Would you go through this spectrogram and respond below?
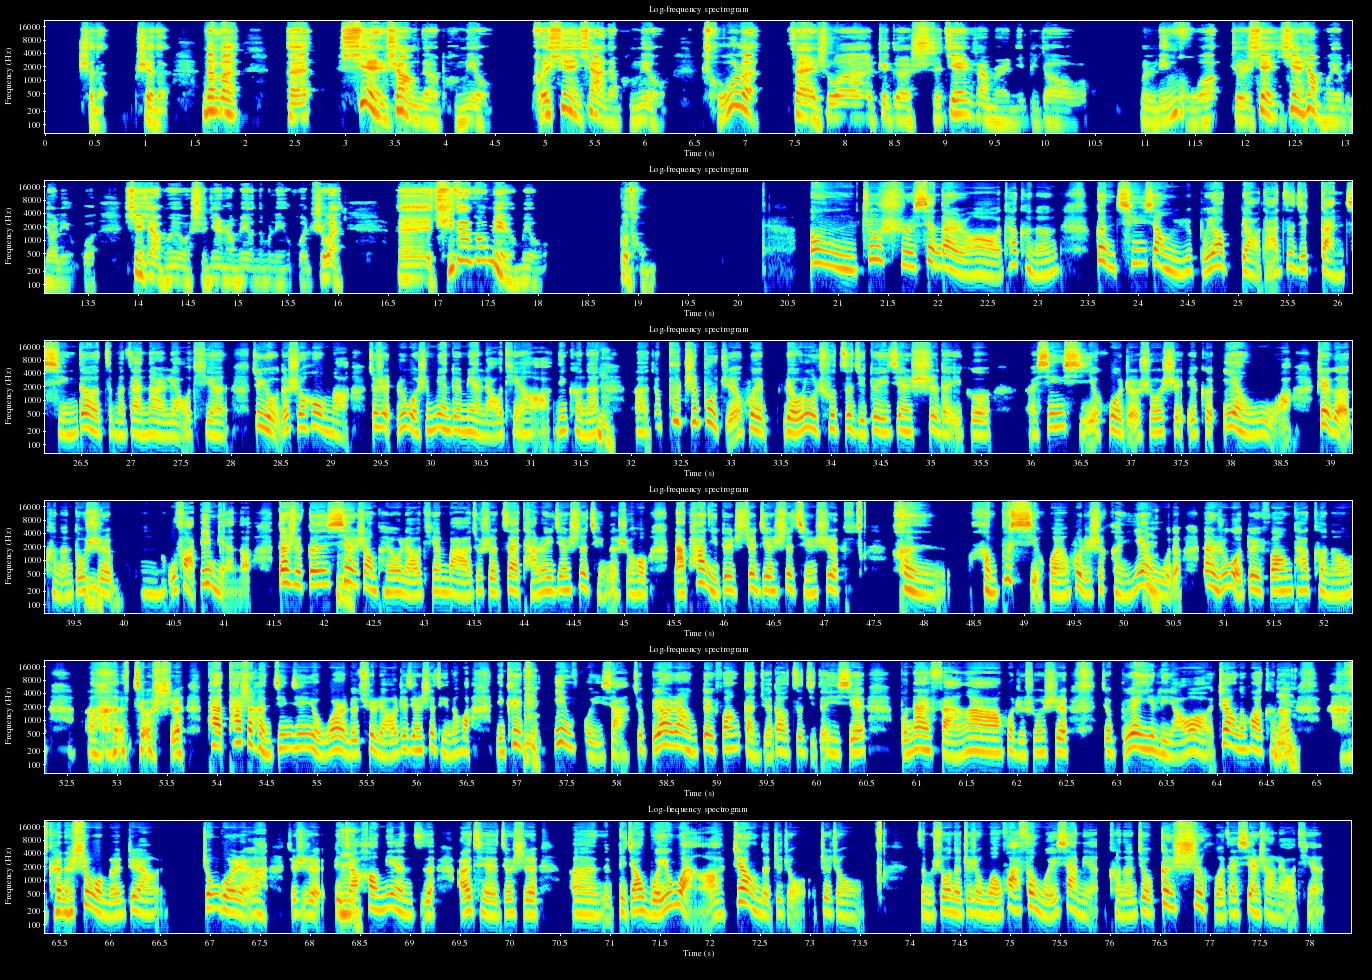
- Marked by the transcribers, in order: lip smack; chuckle; laughing while speaking: "就是"; teeth sucking; chuckle; tsk; other background noise
- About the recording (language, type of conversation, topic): Chinese, podcast, 你怎么看线上朋友和线下朋友的区别？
